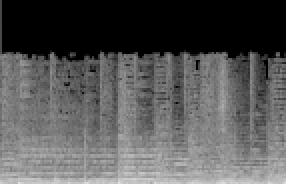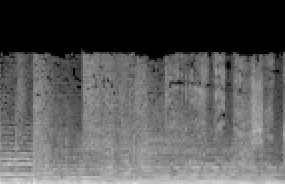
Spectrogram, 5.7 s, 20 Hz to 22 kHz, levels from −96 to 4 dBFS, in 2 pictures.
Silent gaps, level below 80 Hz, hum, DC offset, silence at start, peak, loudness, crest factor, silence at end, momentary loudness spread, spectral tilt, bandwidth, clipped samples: none; -20 dBFS; none; under 0.1%; 0 s; -2 dBFS; -16 LUFS; 12 dB; 0 s; 3 LU; -5 dB/octave; 16 kHz; under 0.1%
